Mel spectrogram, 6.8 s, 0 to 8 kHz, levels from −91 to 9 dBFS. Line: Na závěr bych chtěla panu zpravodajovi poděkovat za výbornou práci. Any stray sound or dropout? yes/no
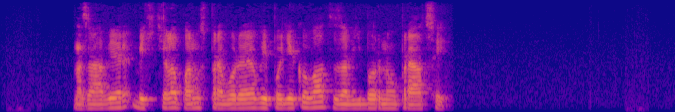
no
